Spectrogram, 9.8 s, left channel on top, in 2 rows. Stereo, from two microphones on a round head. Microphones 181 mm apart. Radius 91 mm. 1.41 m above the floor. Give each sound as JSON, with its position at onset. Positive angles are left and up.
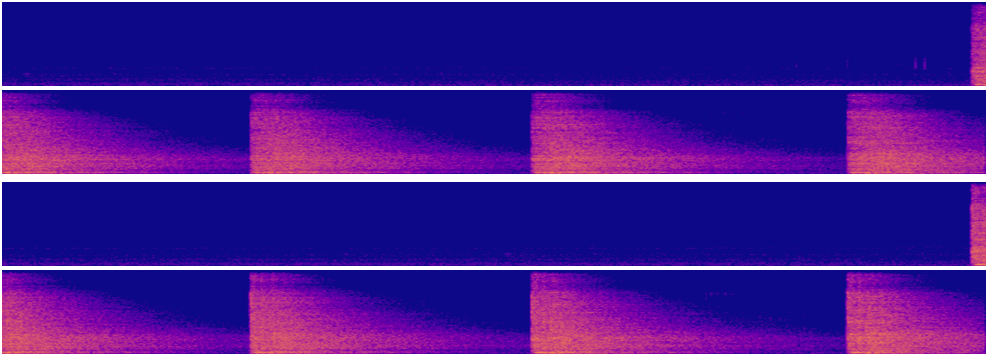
{"t": 4.8, "sound": "a gunshot", "side_deg": -35, "distance_m": 0.9}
